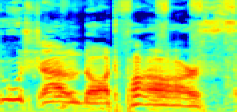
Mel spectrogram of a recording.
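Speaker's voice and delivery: pirate-sounding put-on voice. Speaker quotes a Gandalf line in a Gandalf impression sounding like a pirate. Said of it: "that sounded like a pirate then".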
